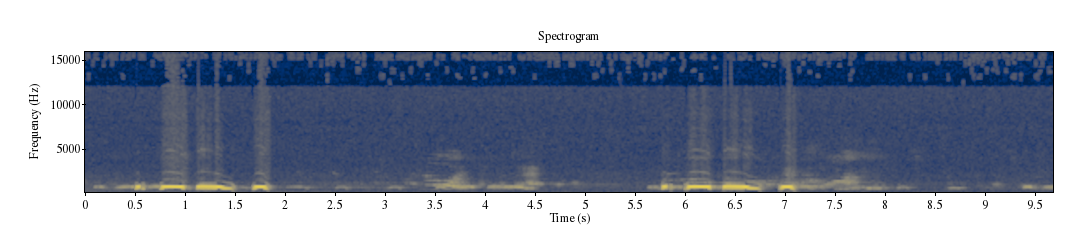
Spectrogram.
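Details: A lure spotted dove coos and calls in two loud bursts of low, arched, hooting notes about five seconds apart, each with a short quick lead-in and softer murmuring coos trailing between.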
